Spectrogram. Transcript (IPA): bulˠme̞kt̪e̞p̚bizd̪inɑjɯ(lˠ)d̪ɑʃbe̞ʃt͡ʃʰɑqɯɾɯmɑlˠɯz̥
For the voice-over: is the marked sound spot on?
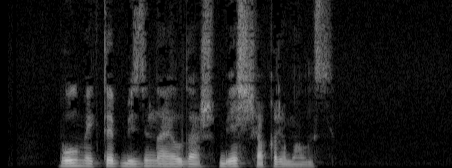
yes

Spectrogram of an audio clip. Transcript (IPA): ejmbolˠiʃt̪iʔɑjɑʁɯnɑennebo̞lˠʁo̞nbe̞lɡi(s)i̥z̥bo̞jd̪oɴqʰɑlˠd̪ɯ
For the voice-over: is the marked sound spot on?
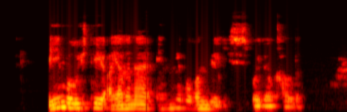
yes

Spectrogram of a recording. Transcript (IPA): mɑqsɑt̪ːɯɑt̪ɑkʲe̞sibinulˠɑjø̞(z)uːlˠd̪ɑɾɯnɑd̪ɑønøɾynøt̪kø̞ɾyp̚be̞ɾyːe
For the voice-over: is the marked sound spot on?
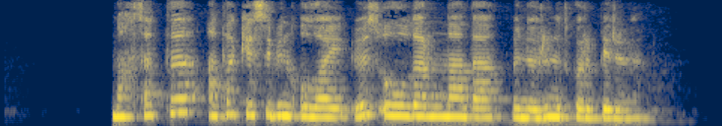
yes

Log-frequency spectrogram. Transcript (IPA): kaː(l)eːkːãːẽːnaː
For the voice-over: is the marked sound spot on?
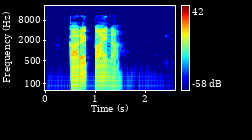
no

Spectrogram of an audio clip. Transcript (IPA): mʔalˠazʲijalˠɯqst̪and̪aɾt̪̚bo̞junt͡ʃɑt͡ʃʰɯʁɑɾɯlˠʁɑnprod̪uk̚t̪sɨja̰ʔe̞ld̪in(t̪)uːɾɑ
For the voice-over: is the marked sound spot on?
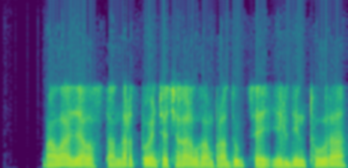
no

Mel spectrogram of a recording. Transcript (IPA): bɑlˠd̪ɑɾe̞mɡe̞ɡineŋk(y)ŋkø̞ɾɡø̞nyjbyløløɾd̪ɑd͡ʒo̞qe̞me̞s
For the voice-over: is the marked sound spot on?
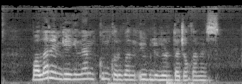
yes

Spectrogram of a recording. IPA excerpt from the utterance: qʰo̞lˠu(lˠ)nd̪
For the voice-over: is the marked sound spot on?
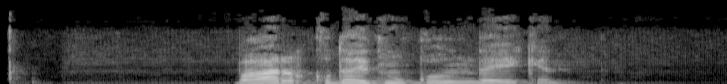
no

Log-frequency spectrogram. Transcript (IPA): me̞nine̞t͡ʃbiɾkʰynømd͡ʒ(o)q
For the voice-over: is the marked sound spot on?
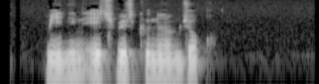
yes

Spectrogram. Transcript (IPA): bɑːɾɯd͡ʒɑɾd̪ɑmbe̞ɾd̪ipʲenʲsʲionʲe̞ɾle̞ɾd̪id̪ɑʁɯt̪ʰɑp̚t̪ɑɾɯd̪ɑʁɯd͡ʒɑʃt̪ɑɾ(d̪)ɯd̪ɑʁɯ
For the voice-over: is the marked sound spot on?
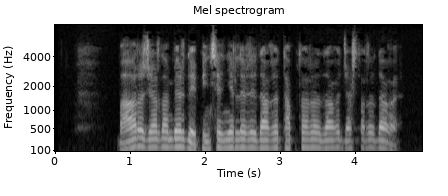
yes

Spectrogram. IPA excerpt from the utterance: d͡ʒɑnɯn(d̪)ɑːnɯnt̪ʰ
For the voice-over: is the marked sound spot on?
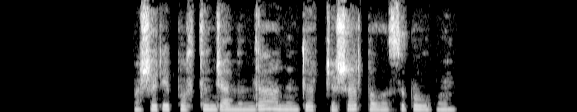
yes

